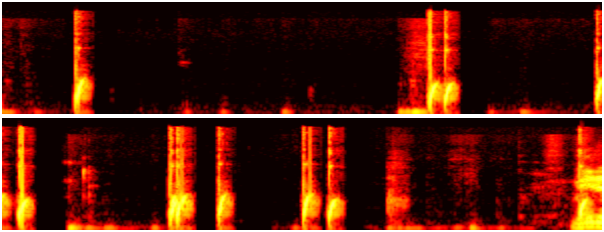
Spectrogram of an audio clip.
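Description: Quizizz lobby join sound effect: about ten short pops, some single and some in quick pairs, one for each player who joins the quiz.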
